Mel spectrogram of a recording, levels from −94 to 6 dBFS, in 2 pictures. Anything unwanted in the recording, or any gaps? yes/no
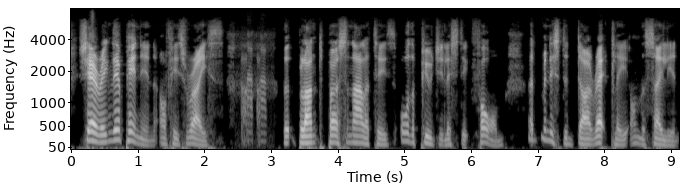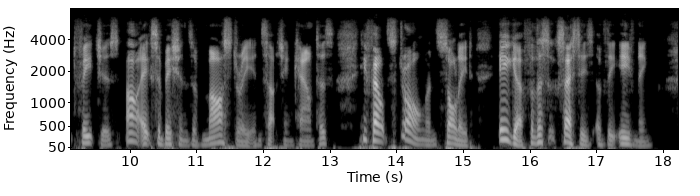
yes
